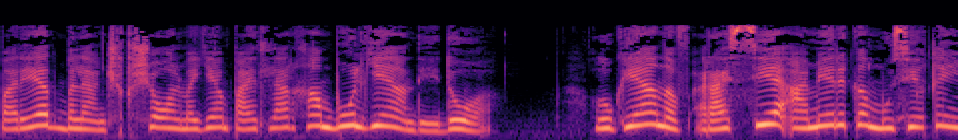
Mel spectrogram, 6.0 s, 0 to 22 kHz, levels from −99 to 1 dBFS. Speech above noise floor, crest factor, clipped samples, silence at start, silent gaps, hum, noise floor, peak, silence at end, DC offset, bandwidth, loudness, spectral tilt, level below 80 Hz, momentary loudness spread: 40 dB; 16 dB; under 0.1%; 0 s; none; none; -64 dBFS; -8 dBFS; 0 s; under 0.1%; 11.5 kHz; -24 LUFS; -3 dB/octave; -72 dBFS; 9 LU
